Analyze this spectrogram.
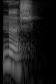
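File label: "нӧш" Komi-Zyrian, female; kpv audio dict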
